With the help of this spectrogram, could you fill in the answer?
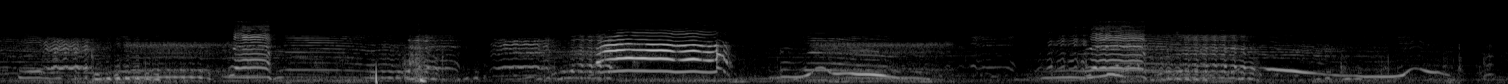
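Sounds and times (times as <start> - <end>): goats bleating: 0.0 - 7.4, 8.0 - 13.5.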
